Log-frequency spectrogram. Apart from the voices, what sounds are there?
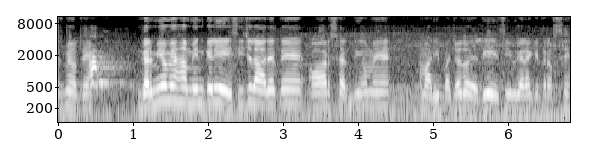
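dog barking at peacocks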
